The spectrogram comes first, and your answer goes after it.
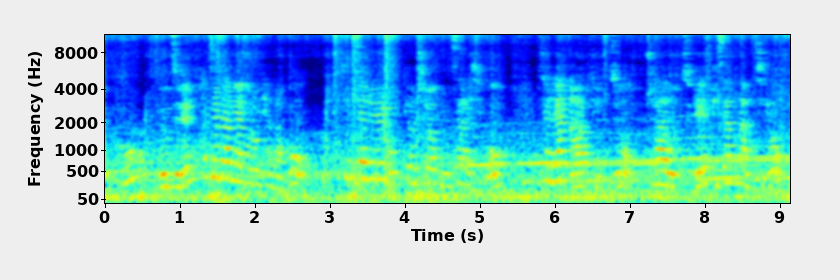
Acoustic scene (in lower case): bus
